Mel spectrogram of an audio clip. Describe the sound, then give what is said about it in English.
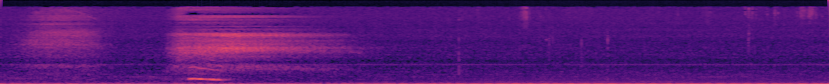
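Deep breathing during a yoga flow: a soft breathy inhale at the start, then a longer audible sighing exhale a couple of seconds in, over a steady low background hum with no talk. “Taking a couple of rounds of inhalations and exhalations.”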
